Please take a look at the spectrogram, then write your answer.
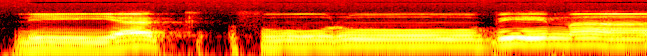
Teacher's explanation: Liyakfuru, yak, kaf ada bunyi angin itu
